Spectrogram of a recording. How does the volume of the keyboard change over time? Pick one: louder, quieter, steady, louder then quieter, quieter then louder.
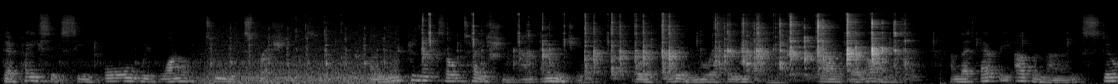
louder.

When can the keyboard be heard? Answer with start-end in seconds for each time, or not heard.
3.0-9.1.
